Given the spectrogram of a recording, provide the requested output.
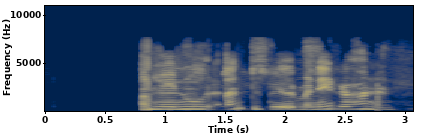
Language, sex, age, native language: Icelandic, male, 13, Icelandic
